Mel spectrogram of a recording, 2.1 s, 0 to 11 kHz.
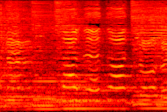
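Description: Choir singing an 18th-century Spanish-colonial villancico in the galant style, several voices with vibrato over a low held bass line.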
